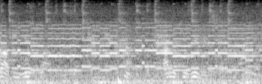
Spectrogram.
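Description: Background music of steady held notes plays throughout. A man's voice delivers a short line at the start and another brief phrase a little before the end.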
